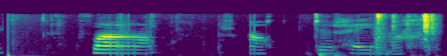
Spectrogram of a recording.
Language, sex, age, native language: Icelandic, female, 9, Icelandic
